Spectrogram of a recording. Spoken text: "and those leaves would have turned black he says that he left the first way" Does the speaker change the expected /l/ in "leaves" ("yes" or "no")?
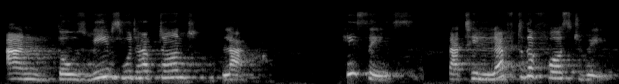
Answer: yes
